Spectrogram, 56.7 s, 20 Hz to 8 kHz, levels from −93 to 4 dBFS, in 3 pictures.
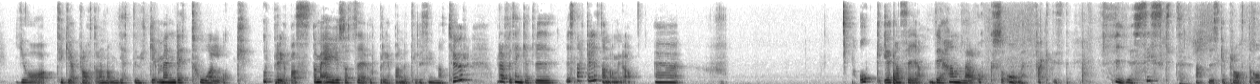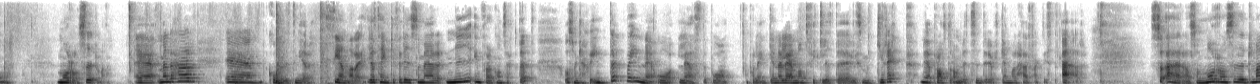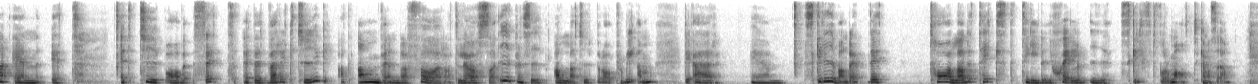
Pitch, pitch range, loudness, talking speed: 225 Hz, 200-250 Hz, -19 LUFS, 150 wpm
